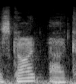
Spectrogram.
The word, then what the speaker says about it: Schuyt: Another iconic instrument in the collection in Utrecht is the Schuyt. Is that how you say it? – Yeah, that's yeah. – The Schuyt.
